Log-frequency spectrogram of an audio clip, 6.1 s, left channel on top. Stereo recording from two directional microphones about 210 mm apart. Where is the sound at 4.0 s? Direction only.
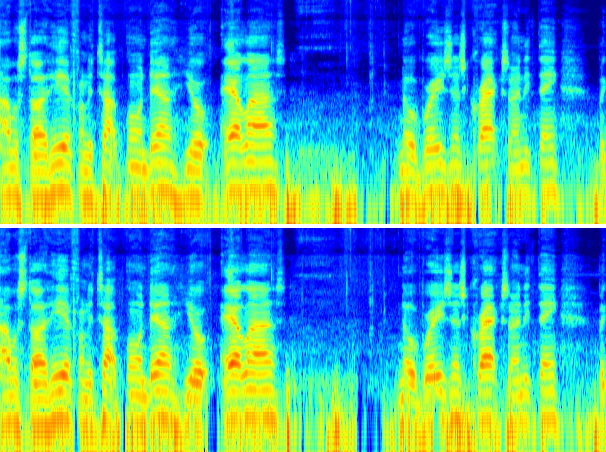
20° right (ahead or behind).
